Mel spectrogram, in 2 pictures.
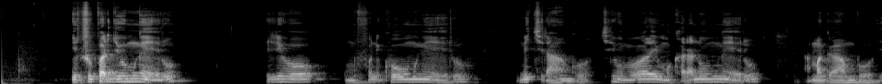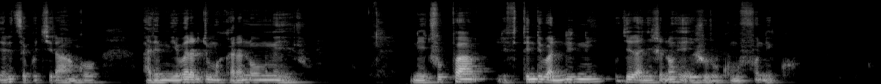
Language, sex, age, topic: Kinyarwanda, male, 25-35, health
